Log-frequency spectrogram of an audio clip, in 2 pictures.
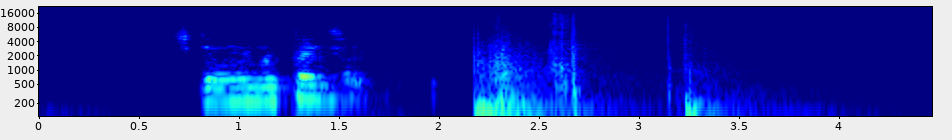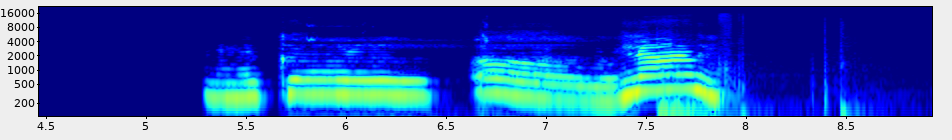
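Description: A young boy speaks with animation close to a microphone.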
